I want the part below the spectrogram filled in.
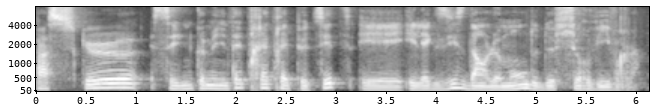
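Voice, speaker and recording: A man from Armenia, a playwright and director, answering interview questions earnestly and pausing to find his words. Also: on the low side, slightly rough. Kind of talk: interview conversation.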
